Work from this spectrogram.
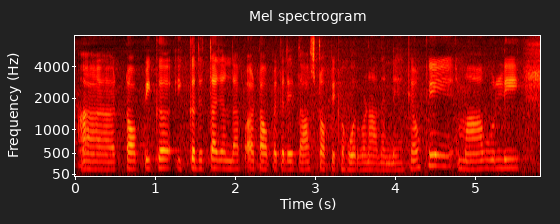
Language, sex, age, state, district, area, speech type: Punjabi, female, 30-45, Punjab, Mansa, rural, spontaneous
